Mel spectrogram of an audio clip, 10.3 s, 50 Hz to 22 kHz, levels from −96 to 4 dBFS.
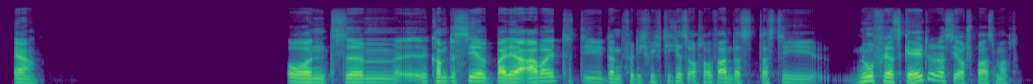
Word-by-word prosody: Ja. 125 Hz, -1 st, +1 dB, 2.5 s
Und, 135 Hz, -4 st, 0 dB
ähm, 130 Hz, -2 st, -1 dB
äh, 145 Hz, -, -5 dB
kommt 155 Hz, +2 st, -1 dB
es 160 Hz, -, -6 dB
dir 160 Hz, -2 st, +4 dB
bei 140 Hz, +1 st, +5 dB
der 140 Hz, -1 st, +8 dB
Arbeit, 155 Hz, +1 st, +2 dB
die 140 Hz, -2 st, -9 dB
dann 135 Hz, -2 st, -4 dB
für 130 Hz, -, -10 dB
dich 125 Hz, -, -12 dB
wichtig 130 Hz, +4 st, -13 dB
ist, 150 Hz, -, -5 dB
auch 135 Hz, -, -4 dB
drauf 130 Hz, +1 st, -6 dB
an, 135 Hz, -1 st, +1 dB
dass 130 Hz, -1 st, -8 dB
dass 135 Hz, -, -7 dB
die 120 Hz, -2 st, -10 dB, 0.4 s
nur 160 Hz, +6 st, +2 dB
für 165 Hz, -, -7 dB
das 150 Hz, -, +3 dB
Geld 150 Hz, +8 st, +4 dB
oder 210 Hz, -6 st, -2 dB
dass 170 Hz, -, -2 dB
die 140 Hz, -, -4 dB
auch 130 Hz, -, -1 dB
Spaß 120 Hz, -1 st, -4 dB
macht? 110 Hz, -2 st, -12 dB
135 Hz, 185 wpm, -24 LUFS, 130-150 Hz, 2.5 s, der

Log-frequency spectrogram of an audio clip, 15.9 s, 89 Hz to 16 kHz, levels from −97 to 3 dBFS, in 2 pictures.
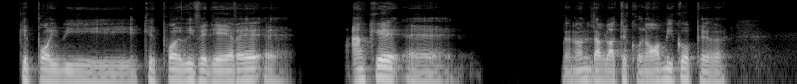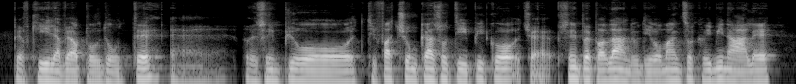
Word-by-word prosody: che -, -, -3 dB
puoi 105 Hz, -2 st, +1 dB
ri 95 Hz, -2 st, -6 dB
che 95 Hz, -, -6 dB
puoi 110 Hz, -2 st, +1 dB
rivedere, 105 Hz, +1 st, +2 dB
ehm, 95 Hz, -1 st, -9 dB, 0.6 s
anche, 120 Hz, +3 st, +3 dB
ehm, 95 Hz, -2 st, -8 dB, 1.0 s
da -, -, -10 dB
non 105 Hz, +3 st, -3 dB
da 105 Hz, -, +4 dB
un 105 Hz, -, -3 dB
lato 100 Hz, -1 st, 0 dB
economico 105 Hz, +4 st, -1 dB
per 95 Hz, -1 st, -6 dB, 0.7 s
per -, -, -6 dB
chi 110 Hz, -1 st, +1 dB
le 105 Hz, -, +2 dB
aveva 100 Hz, +1 st, +3 dB
prodotte. 100 Hz, +6 st, 0 dB
Ehm, 95 Hz, +2 st, -15 dB
per 105 Hz, -, -9 dB
esempio, 100 Hz, -1 st, +2 dB
ti 95 Hz, 0 st, -12 dB
faccio 115 Hz, +5 st, +1 dB
un 110 Hz, -, -1 dB
caso 120 Hz, -1 st, +2 dB
tipico: 115 Hz, +2 st, +2 dB
cioè, -, -, -6 dB
p -, -, -25 dB
sempre 120 Hz, -2 st, +2 dB
parlando 105 Hz, -2 st, +4 dB
di 100 Hz, +2 st, -5 dB
Romanzo 105 Hz, +2 st, -1 dB
Criminale, 105 Hz, -1 st, 0 dB
105 Hz, 135 wpm, -24 LUFS, 95-110 Hz, 1.0 s, da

